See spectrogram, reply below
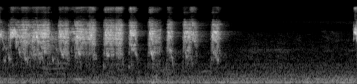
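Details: Weaver song aimed at getting caged birds to sing: about two seconds of rapid, pulsing, high sizzling chatter, then sudden quiet and one final sharp note.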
